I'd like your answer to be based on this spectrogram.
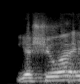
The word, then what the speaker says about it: Yeshua: Yeshua is the Hebrew way of pronouncing it.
